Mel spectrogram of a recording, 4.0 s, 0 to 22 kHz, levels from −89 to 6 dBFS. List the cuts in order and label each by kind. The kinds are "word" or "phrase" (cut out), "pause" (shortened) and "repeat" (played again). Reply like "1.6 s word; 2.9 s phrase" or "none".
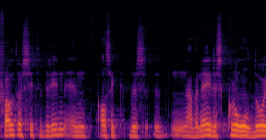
1.4 s pause; 1.9 s word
